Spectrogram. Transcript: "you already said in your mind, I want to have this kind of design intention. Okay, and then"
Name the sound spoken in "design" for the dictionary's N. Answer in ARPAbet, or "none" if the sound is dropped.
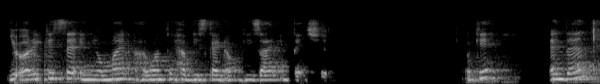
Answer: N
